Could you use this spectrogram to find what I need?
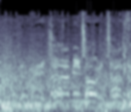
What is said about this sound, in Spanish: Ya escuchamos esos fuegos artificiales de la pirotecnia.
